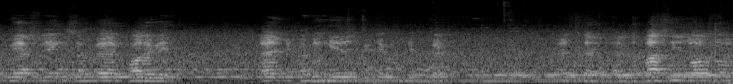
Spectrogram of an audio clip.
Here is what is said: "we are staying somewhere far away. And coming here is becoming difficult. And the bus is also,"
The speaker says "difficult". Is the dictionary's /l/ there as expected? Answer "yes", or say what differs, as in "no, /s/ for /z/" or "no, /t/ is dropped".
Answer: no, /l/ is dropped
